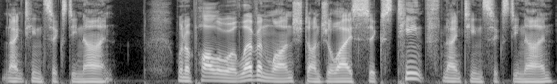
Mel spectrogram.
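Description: A man's voice: fairly low pitch, dry recording, clean studio sound. A man narrating a scripted radio news feature as a reporter.

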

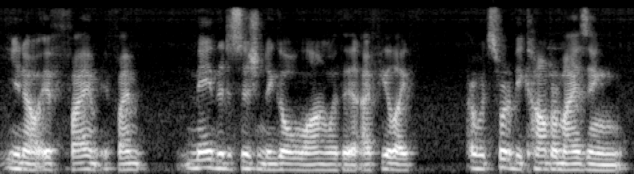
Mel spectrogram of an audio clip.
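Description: A National Guard member speaking in a radio news interview, his voice altered and pitched down to hide who he is, talking hesitantly with many fillers and restarts. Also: steady tone, normal speed, darkish tone. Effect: voice altered to disguise identity, pitched down. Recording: dull lo-fi altered audio.

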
